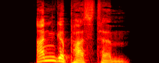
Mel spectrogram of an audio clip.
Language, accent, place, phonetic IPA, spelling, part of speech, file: German, Germany, Berlin, [ˈanɡəˌpastəm], angepasstem, adjective, De-angepasstem.ogg
- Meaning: strong dative masculine/neuter singular of angepasst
